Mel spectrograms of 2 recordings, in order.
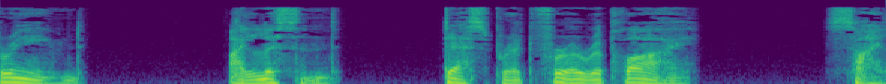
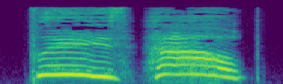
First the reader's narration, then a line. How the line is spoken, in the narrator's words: I screamed as loud as I could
